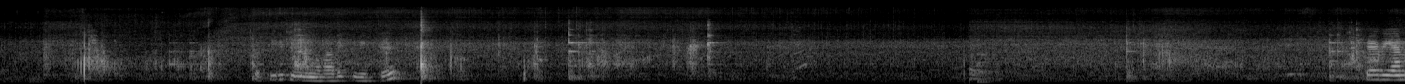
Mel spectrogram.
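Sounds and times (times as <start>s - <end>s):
food sizzling in a pan: 0.0s - 14.0s
ladle clicking and scraping pan: 5.7s - 7.3s, 13.3s - 13.7s.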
